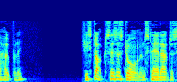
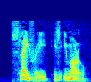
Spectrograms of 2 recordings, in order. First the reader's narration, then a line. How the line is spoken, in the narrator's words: said Kanina firmly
